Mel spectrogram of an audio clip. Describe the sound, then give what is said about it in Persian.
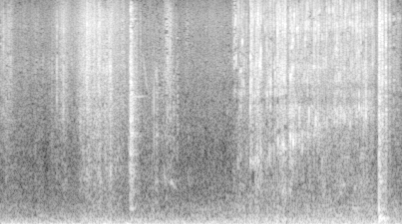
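Water is poured into a drinking glass, a splashy trickle that swells into a fuller, hissing gush partway through, with a brief sharp clink near the end. “یک لیوان دیگر آب می نوشد.”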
